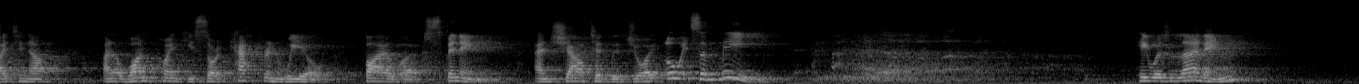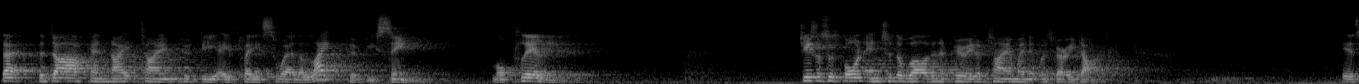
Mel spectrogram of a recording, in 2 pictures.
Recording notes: Trinity Episcopal Cathedral in Sacramento, CA, recorded live at the 10:00am service.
